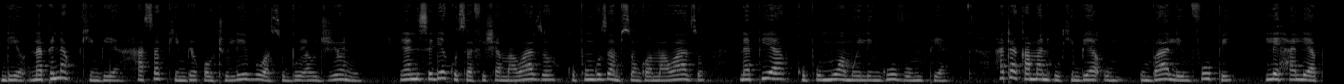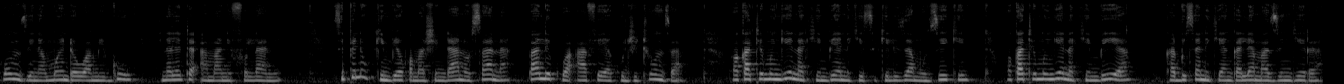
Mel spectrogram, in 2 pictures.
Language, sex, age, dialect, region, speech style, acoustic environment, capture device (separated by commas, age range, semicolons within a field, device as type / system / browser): Swahili, female, 25-34, Kenya - Nairobi Sheng-influenced, Kenya, happy, nature, desktop / Windows / Chrome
